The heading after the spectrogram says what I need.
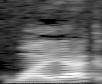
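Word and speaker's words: guaiac: guayak would win well guayak rhymes with kayak and it just sounds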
